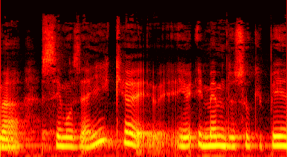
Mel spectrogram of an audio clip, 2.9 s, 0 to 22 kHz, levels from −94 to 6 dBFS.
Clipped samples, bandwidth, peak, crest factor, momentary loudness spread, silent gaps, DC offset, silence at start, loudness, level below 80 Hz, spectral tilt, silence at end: under 0.1%; 14.5 kHz; -10 dBFS; 14 dB; 8 LU; none; under 0.1%; 0 s; -25 LUFS; -56 dBFS; -6.5 dB/octave; 0 s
